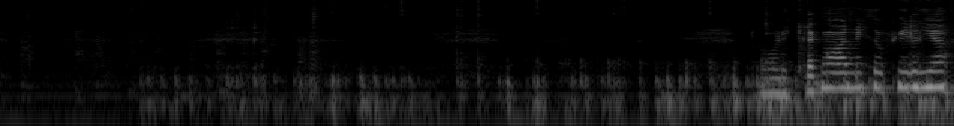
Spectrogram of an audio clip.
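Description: Thick liquid pours into a glass jar.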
